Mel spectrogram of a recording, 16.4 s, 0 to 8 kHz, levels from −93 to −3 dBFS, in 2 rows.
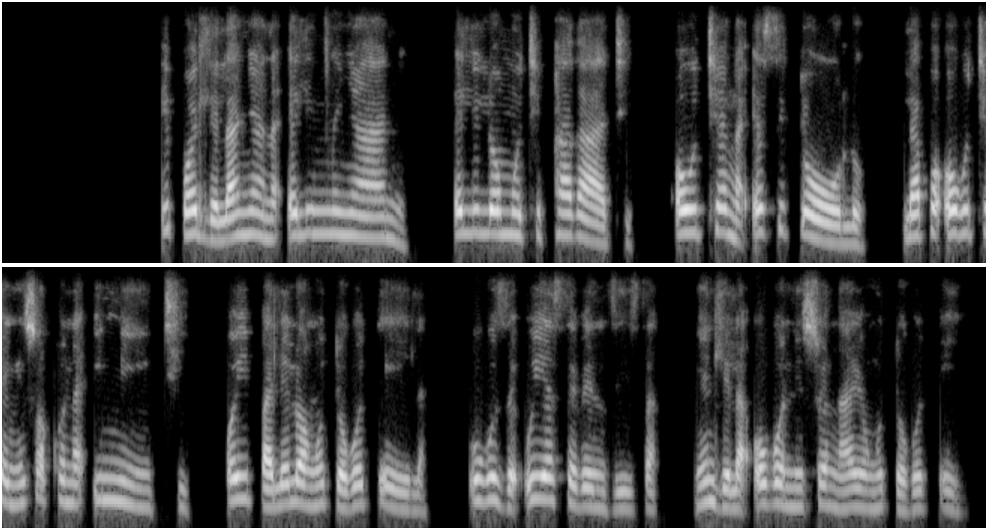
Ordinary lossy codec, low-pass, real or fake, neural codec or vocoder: Opus, 16 kbps; 7.2 kHz; real; none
